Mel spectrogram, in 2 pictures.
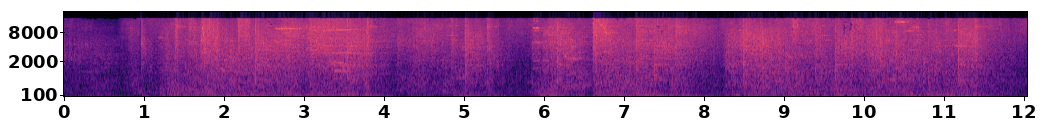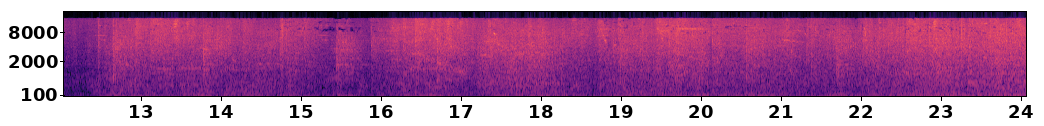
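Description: Game combat effects clash, whoosh and crackle in quick bursts.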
